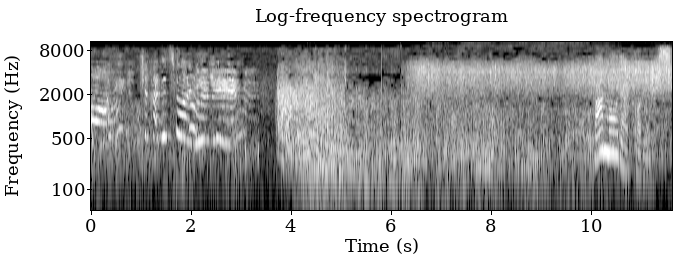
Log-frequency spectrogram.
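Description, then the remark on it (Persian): A loud crack of thunder bursts in after a few seconds, then rumbles on under steady, hissing rain. Voices are heard briefly before the storm and again near the end. “خانم ادلا که خواب بود از صدای رد و برق از خواب پرید”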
